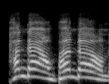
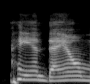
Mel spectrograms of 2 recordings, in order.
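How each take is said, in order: First: It is said in a British accent. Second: It is said in an American accent.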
